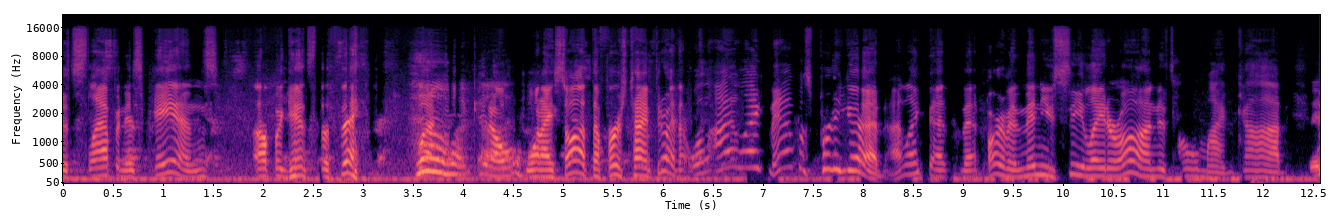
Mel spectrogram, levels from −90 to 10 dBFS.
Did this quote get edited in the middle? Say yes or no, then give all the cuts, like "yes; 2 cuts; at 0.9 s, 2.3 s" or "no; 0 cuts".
yes; 1 cut; at 11.1 s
